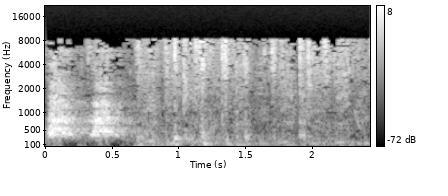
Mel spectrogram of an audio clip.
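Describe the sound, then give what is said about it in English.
A dog being handed over in exchange for money gives two quick, loud barks, then settles into softer, restless whimpering and yelps against a noisy, rustling background, with no one talking. “You give me the money, and I give you the dog.”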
